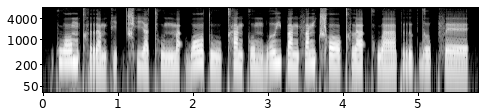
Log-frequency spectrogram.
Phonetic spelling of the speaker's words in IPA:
kwɔː˥˩mkʰra˩˦mki˨˩t̚ t͡ɕʰi˩˦a̯tʰu˩˦nma˨˩ʔ bɔː˥˩tuː˩˦ kʰa˧ŋ ko˨˩mbɤː˥˩jpa˧ŋfa˥˩ŋ t͡ɕʰɔː˧ kʰla˥˩ʔkʰwaː˦˥prɯ˥˩k̚dɤː˥˩p̚ fɛː˧

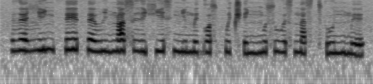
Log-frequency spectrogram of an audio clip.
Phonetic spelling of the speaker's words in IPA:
ðɛɮiɲ θe θɛβiŋas ɣɪçis ɲimeɡɔs pɯt͡ʃʼeɲŋus vɯsnast͡sʼuɲ mɪ

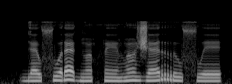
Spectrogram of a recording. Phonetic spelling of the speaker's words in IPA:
ɡɛ˩sʷə˨˩˦ɾɛ˩ ɡə̃˩θẽ˩ ðə̃˧˩ʒɛ˩˥ rɯ˩sʷe˩

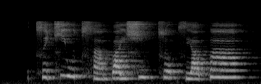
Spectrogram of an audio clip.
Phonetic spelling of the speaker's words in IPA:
t͡sə˧t͡ɕju˥˧t͡sʰã˨˩ pa˧jɕi˦ʔt͡so˦ʔsja˧ pã˦

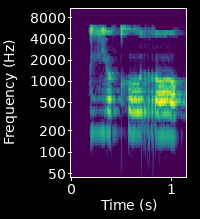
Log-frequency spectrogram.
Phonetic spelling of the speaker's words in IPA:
vʲɔ kʰo rɔ

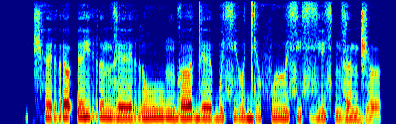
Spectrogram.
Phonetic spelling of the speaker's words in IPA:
t͡ʃʰerə ʔejrɯ nzeːruː ŋɡəː deːbəsʲuːdʲu fɯːsʲesʲzʲeːsʲ nzənd͡ʒəː

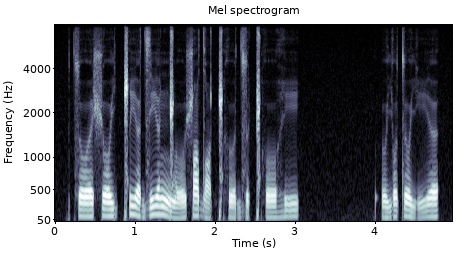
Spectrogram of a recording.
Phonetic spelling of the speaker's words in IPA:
t͡soː˦ə̯ ʃoː˧jǁi˦˨ə̯d͡ziː˦ə̯ ŋ͡ǁoː˨˦ʃi˦dˤə˨jǁʰʊː˧ d͡zʊ˧ǁʰoː˧ɦi˦ | ʔʊ˧ jo˦tʊː˦˨jiː˦ə̯

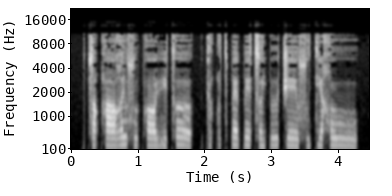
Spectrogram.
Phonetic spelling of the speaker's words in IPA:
t͡sɔqʰɔːʁi sʷepʰɔːrʲetʰɤ | kɛ̤qʷe̤t͡spɛ pet͡s ɤjpɯːt͡ʃeː sʷɛ̤tʲe χuː

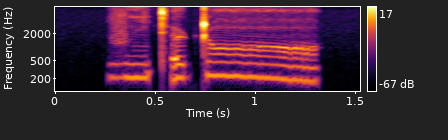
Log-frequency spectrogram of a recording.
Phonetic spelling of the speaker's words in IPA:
vĩtʼœʈɔ̃ː

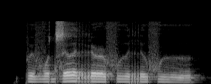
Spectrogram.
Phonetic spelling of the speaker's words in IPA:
pøvod͡zəː rə˞ fɯːrɯfɯː

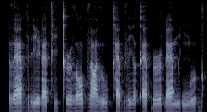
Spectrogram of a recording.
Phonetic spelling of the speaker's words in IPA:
ðæb riɽætʰi kʰə˞ðɔbðɑ ðukʰæbðiɐ̯ kʼæɓə˞ ɗæmi ŋ͡mʊɡ

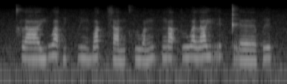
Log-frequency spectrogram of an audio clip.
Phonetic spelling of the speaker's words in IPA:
kʰlaː˧ju˥˩a̯ ʔi˨˩t̚pi˧n ba˥˩k̚ sa˩˦nkʰlu˩˦a̯ŋe˥˩k̚ ŋa˥˩ʔplu˥˩a̯ la˥˩jre˥˩k̚ trɛː˧pe˥˩k̚

